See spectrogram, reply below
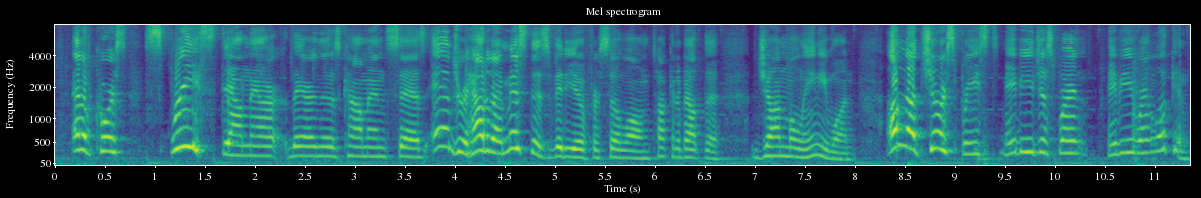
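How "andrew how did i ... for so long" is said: ordinary delivery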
